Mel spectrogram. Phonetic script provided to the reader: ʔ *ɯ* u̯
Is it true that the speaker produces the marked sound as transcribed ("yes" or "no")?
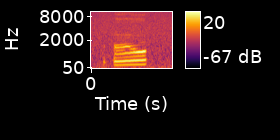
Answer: yes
